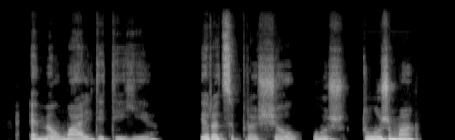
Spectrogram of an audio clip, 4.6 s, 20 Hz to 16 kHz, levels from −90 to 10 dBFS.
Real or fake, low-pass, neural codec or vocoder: real; 14.4 kHz; none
